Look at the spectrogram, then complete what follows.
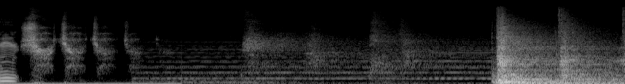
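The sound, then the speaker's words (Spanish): A quick run of breathy, whispered syllables in a rhythmic burst, a subtle nod to Jason's theme from Friday the 13th in the soundtrack of the film Martes 13, gives way to a low sustained musical drone before a loud rush of noise. “en la banda sonora se escucha muy sutilmente un guiño al tema de Jason en, Viernes 13, en Martes 13.”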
